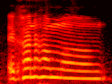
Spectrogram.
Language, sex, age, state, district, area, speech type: Maithili, female, 18-30, Bihar, Saharsa, rural, spontaneous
